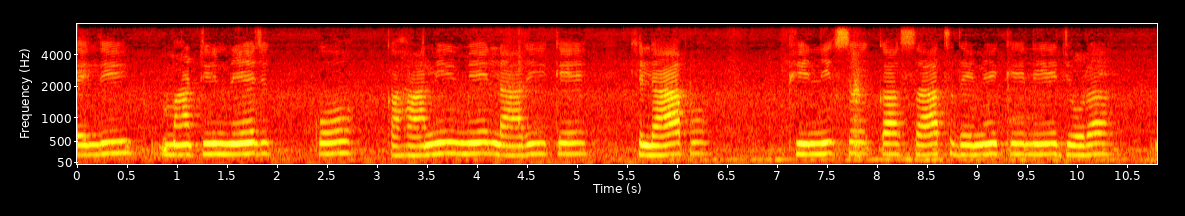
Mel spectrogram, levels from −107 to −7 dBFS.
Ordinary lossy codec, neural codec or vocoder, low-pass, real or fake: none; none; 7.2 kHz; real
